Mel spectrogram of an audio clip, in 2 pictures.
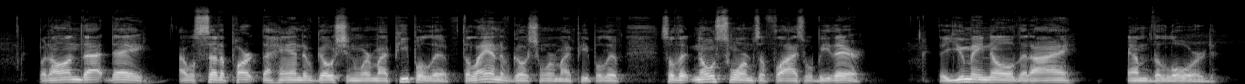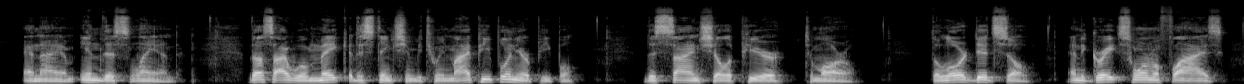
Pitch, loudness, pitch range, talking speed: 95 Hz, -16 LUFS, 85-105 Hz, 180 wpm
